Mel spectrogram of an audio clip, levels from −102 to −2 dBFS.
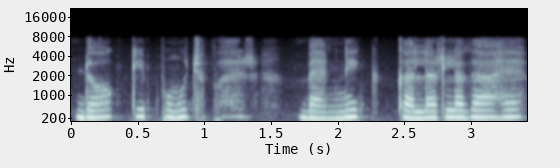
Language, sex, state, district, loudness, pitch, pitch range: Hindi, female, Uttar Pradesh, Lucknow, -16 LUFS, 235 Hz, 230-250 Hz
